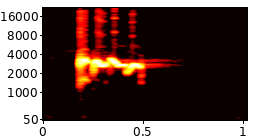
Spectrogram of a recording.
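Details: Sooty-headed bulbul singing a brief lively phrase meant to stir other bulbuls to answer: a rapid run of bright, slightly warbling whistled notes, slurring downward over under half a second, then silence.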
